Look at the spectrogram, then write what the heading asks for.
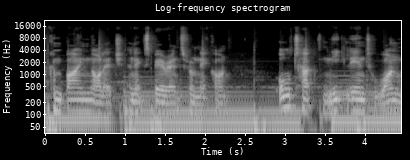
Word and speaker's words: Nikon: i said nikon not nikon so let's just settle this dear americans it is pronounced nikon short for nippon kogaku not naipon kogaku there you go i'm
